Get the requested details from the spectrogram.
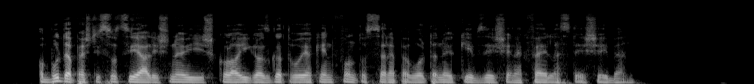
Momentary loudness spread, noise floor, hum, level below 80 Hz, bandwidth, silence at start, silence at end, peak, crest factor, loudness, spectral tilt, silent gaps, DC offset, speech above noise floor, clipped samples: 9 LU; -83 dBFS; none; -44 dBFS; 11.5 kHz; 0.4 s; 1.2 s; -4 dBFS; 22 dB; -26 LUFS; -6.5 dB/octave; none; under 0.1%; 57 dB; under 0.1%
